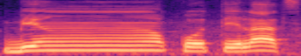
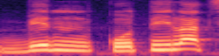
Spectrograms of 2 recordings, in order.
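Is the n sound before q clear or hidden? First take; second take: hidden; clear. First: The n is hidden and nasalized before q. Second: The n is pronounced clearly before q. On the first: The speaker calls it right. "Akan tetapi dibaca" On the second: The speaker calls it wrong.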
